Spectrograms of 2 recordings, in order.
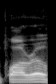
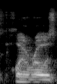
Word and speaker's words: Poirot: He's the fellow that made that insane Poirot movie not too long ago.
